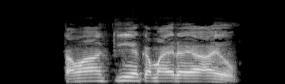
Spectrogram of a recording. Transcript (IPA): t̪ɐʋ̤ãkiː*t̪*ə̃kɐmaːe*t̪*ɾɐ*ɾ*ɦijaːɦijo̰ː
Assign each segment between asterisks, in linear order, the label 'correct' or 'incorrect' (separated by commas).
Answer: incorrect, incorrect, incorrect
